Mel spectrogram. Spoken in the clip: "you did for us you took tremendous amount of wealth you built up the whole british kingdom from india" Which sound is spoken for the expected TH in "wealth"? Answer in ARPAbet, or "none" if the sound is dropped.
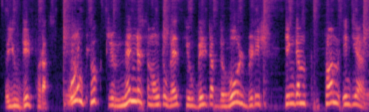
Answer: T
